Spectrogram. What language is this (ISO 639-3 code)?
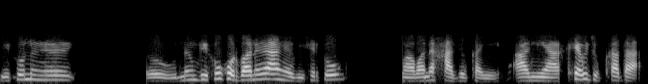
brx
